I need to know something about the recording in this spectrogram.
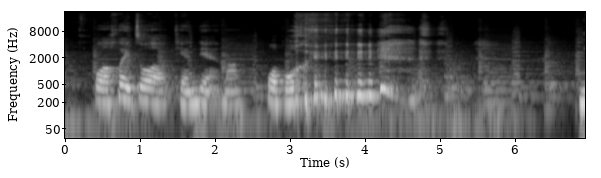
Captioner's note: laughter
